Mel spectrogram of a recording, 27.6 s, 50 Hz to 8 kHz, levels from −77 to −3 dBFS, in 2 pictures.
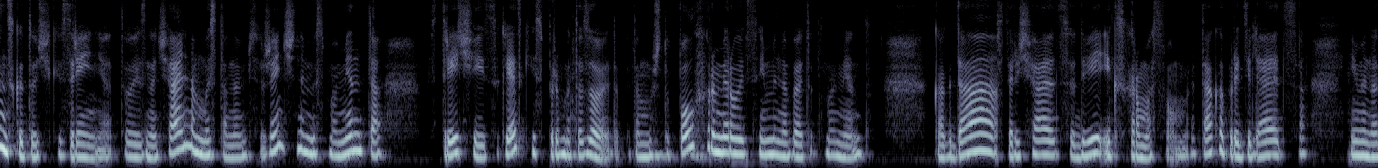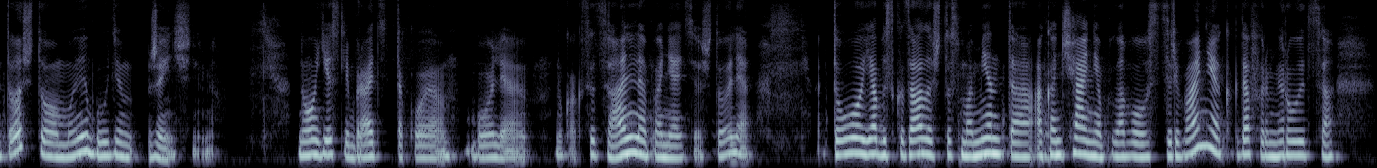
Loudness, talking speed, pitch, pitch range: -27 LUFS, 120 wpm, 205 Hz, 190-230 Hz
